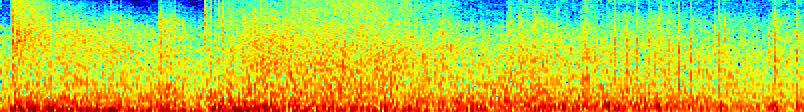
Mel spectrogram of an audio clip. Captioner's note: explosions; gunfire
